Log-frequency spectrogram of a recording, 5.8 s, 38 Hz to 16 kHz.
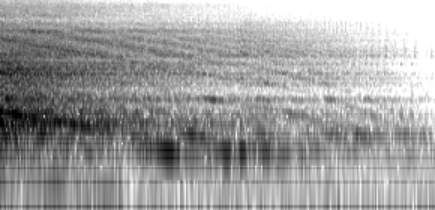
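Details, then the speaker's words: Probably early-1960s Czechoslovak Tiger 808 (type V 401, Elektro Praga Hlinsko/ETA) vacuum cleaner universal motor running smoothly and quietly, no excessive brush sparking or bearing noise, whine sliding down as it coasts to a stop; healthy motor. "nice running engine. Smoothly, quietly. I don't feel anything here - I don't know - I don't see any excessive sparking on these brushes. You can't hear the bearings very much."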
